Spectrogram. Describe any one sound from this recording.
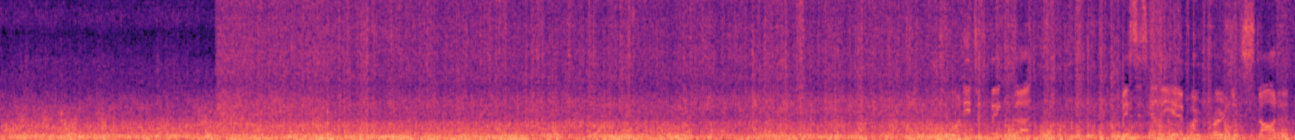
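A boat hull scrapes and crunches over thin ice.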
